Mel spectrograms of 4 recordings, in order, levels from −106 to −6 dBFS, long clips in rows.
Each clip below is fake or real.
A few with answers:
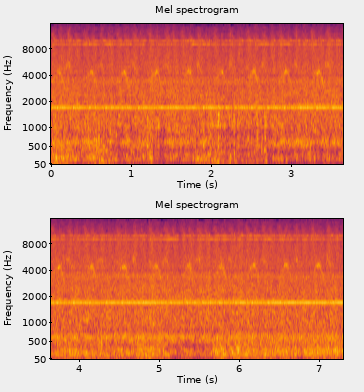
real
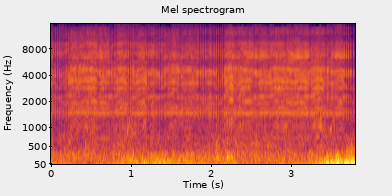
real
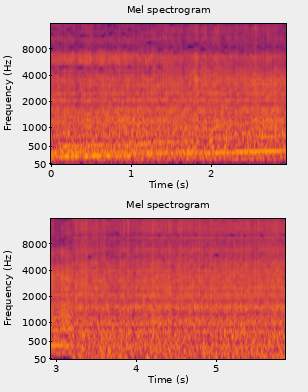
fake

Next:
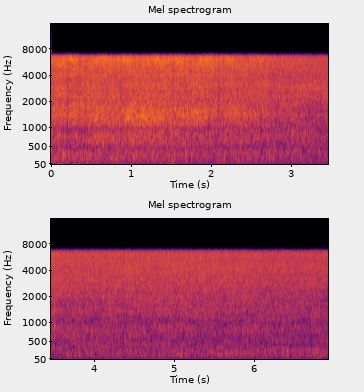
real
